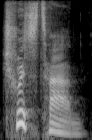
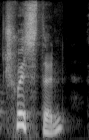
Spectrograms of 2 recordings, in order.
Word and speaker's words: Tristan: His name was Tristan. Tristan. Yep, I've said that right. Not Tristan, as we'd say in the UK.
